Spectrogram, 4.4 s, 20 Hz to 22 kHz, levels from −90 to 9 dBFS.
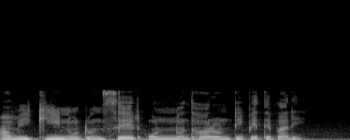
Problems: none marked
